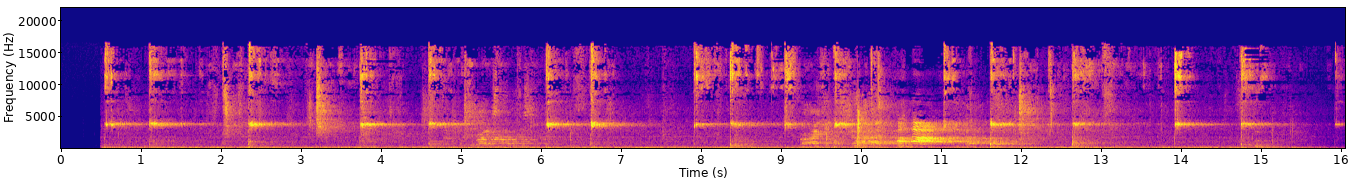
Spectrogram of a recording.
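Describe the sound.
A tennis game played with bell-filled balls: irregular thuds of bounces and hits, with bursts of bright jingling as the ball travels, and faint voices murmuring in the background throughout.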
